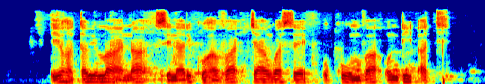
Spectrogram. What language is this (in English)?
Kinyarwanda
